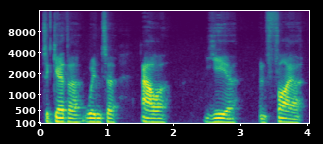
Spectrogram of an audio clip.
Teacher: they just end with that schwa sound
